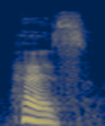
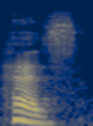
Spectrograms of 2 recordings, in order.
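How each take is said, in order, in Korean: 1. h를 내고 약한 슈와 모음으로 발음합니다. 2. h를 내고 약한 슈와 모음으로 발음합니다.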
